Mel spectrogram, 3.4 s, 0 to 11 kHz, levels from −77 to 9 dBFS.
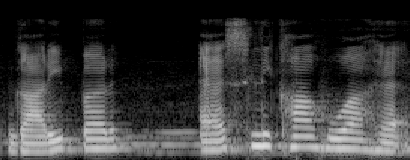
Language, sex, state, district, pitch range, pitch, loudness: Hindi, male, Bihar, Patna, 125-160 Hz, 150 Hz, -13 LUFS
